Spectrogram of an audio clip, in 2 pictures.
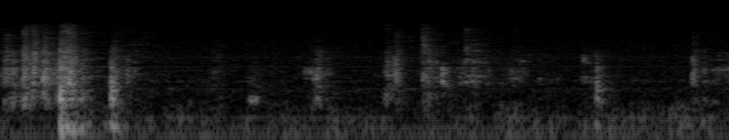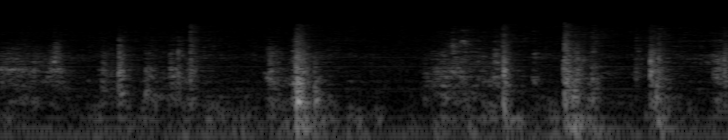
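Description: Irregular clicks, taps and rustles of small objects being handled. The loudest come about half a second in and again near the end.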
